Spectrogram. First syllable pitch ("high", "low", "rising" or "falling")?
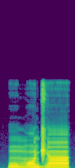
low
